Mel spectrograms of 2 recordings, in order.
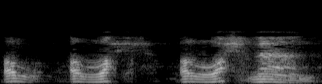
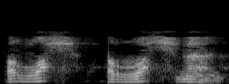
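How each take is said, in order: First: الرحمن said slowly, the ر passing without a lean; الرحمن with the ر passing lightly, no pause on it; quick light ra. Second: الرحمن slowed, the ح held a little longer; drawn-out الرحمن with the ح leaned on. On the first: Teacher shows students the ر passing quickly in الرحمن. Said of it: "تمر سريعة هكذا، يعني من غير اتكاءة". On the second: Teacher holds the ح in الرحمن so students hear the lean. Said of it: "فالحاء يحتاج إلى، إلى نوع اتكاءة". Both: Shown as a demonstration.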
